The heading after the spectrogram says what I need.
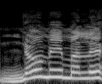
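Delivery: high, wide-ranging monkey squeak with Spanish accent.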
